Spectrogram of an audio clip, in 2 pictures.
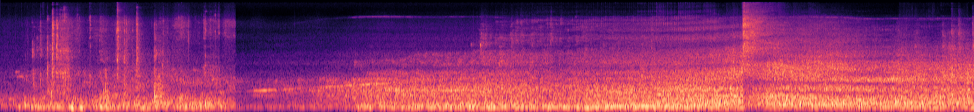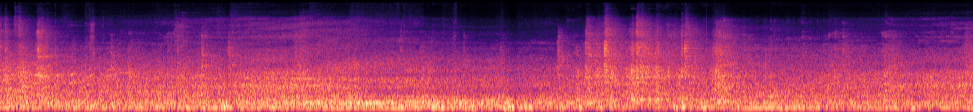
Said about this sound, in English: Even the sound of the O train, even though it incited fear in me that I would miss my bus, I always enjoyed hearing the familiar sounds of school.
